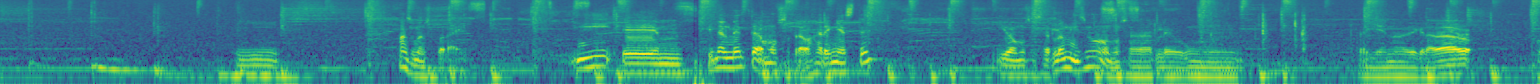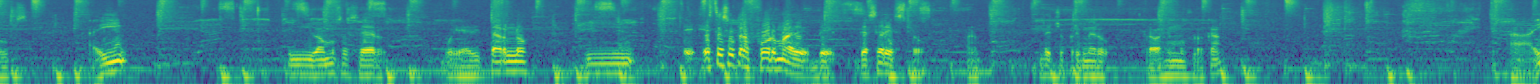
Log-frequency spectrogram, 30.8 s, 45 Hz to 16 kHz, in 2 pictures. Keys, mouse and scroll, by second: 1.3-3.3 drag, 4.8 click, 7.7 click, 8.7 click, 10.7 click, 12.1 Escape, 13.0 ctrl+shift+f, 14.6 click, 15.3 click, 17.0 click, 19.7 click, 22.7 click, 24.0 click, 25.2-26.5 drag, 27.6-30.7 drag.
